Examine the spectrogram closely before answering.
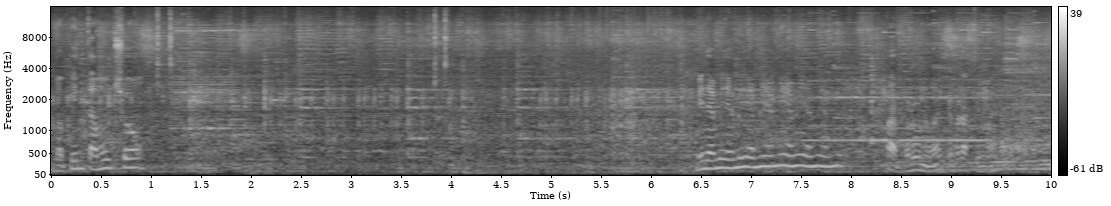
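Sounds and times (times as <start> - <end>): slot machine music: 4.7 - 10.0.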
